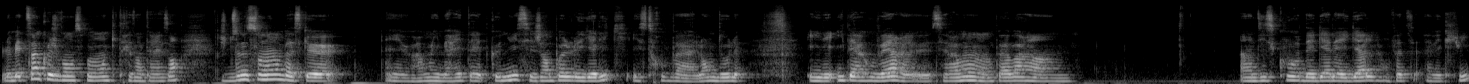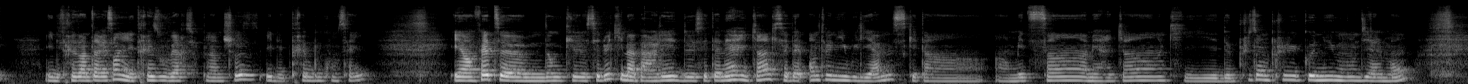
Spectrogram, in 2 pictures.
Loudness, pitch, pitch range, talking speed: -24 LUFS, 175 Hz, 160-195 Hz, 200 wpm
